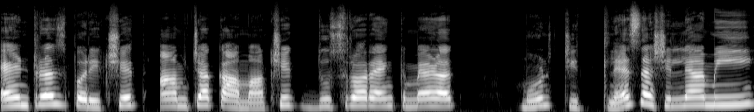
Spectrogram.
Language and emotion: Goan Konkani, surprised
